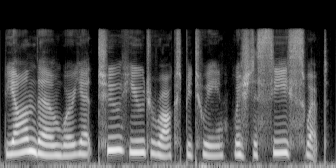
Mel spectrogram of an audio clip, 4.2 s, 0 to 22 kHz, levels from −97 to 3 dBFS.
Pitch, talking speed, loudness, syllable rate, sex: 245 Hz, 170 wpm, -16 LUFS, 3.6 syllables/s, female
